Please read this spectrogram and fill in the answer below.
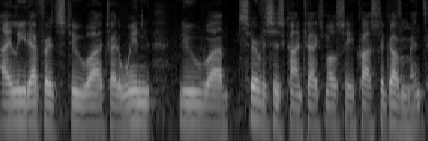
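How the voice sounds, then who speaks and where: A man with an American accent speaks at a fairly quick pace in a fairly low pitch, his intonation monotone and flat. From Boston area, Massachusetts (Dorchester, Newton, Westwood). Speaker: political candidate and army veteran. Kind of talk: podcast interview. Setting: studio.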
